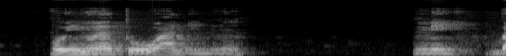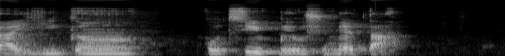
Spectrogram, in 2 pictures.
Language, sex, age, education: Yoruba, male, 15-29, tertiary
